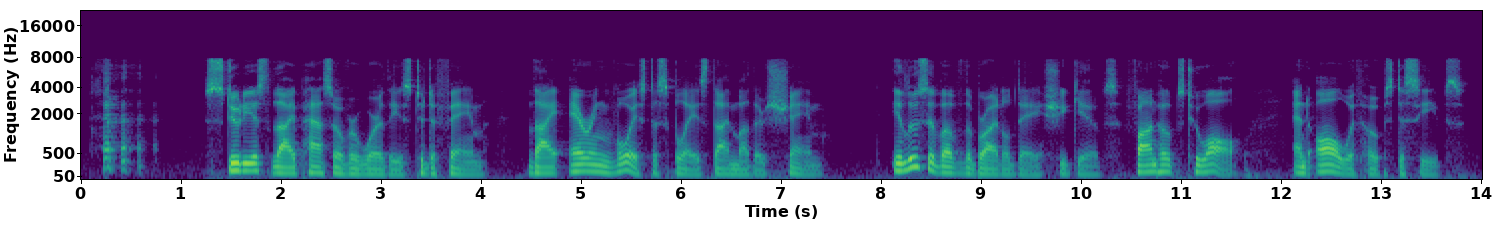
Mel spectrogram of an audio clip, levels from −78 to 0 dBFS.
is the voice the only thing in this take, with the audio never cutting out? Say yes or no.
no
